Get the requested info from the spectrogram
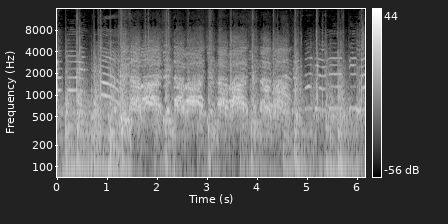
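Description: Crowd of protesters chanting slogans together, with steady hand claps at about three to four a second. The massed voices swell into a loud group shout through the middle.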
